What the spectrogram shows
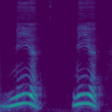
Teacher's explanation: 혀끝이 윗잇몸을 치죠. 그럼 치조음이면서 코가 울리는 소리 비음입니다.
